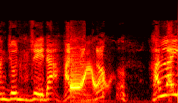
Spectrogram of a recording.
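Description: Voices of radio drama actors: a voice talking or exclaiming with a strongly rising and falling pitch, a brief lull, then voice again near the end.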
